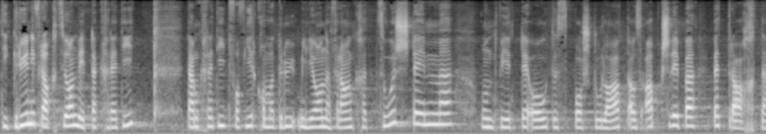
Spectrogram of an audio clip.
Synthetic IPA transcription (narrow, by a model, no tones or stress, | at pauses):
d̥iɡ̥ɾyənifɾɑkt͡sjoːnvɪt̚dækʰɾɛdit | d̥æmkʰɾɛd̥it̪fofiːɾkʰɔmɑd̪̥ɾyːmiljoːnəfɾɑŋkχət͡suəʃtɪmːə | ʊndʋɪt̚dɛʔowd̥əspɔʃtulɑːt̪ʰɑwsɑpkʃɾibəb̥ɛt̪ɾɑχtə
